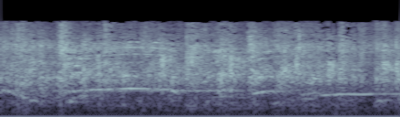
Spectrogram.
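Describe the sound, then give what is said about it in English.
Audience applause honouring a professor at an event: dense, steady clapping from many hands that stays even in loudness throughout, without any talk. “I know no one is going to get the opportunity to give her a round of applause.”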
